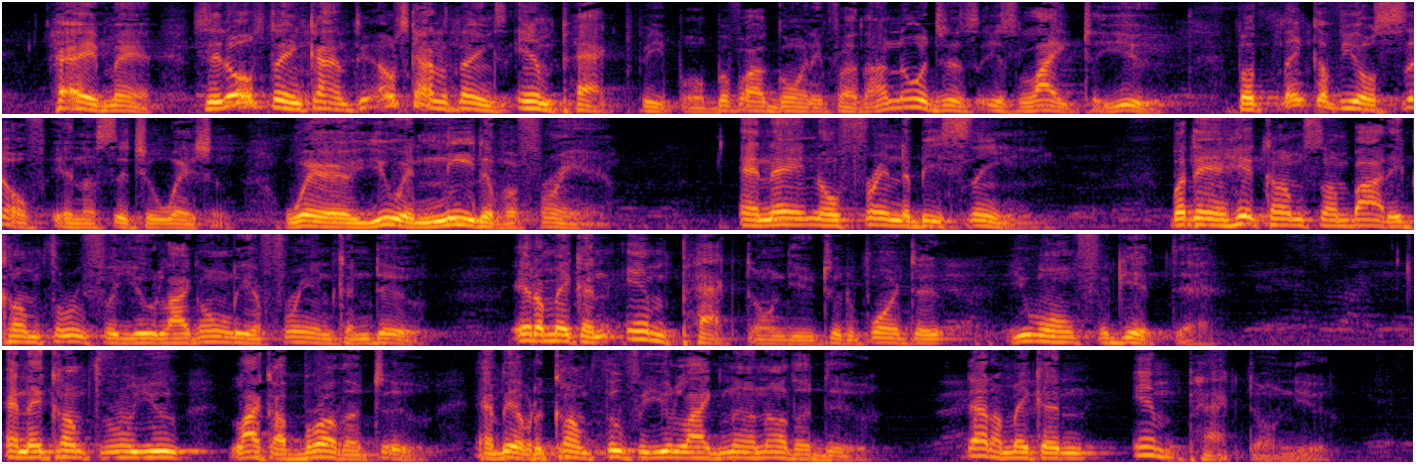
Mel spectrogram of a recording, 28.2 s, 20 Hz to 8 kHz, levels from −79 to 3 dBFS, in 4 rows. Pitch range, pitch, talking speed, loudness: 115-155 Hz, 140 Hz, 220 wpm, -15 LUFS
